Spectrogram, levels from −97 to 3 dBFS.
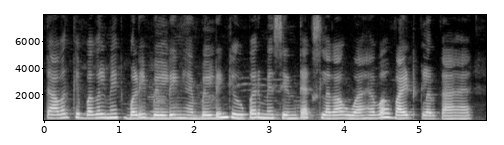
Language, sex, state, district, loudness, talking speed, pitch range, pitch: Hindi, female, Jharkhand, Garhwa, -14 LUFS, 215 wpm, 235-270 Hz, 245 Hz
